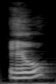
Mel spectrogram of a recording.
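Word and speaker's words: Heau: Esta Catalina, bueno, su nombre real francés es Catherine Eo, se escribe H-E-A-U. En francés la A-U suena O, la O nuestra, Eo.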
